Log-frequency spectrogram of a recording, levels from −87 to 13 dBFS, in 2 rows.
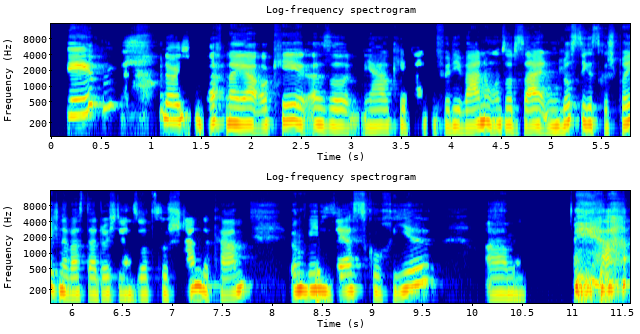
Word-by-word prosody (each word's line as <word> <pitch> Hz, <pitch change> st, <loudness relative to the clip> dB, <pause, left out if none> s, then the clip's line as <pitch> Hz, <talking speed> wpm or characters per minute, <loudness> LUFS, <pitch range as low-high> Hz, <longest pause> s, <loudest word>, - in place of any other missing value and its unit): geben." 280 Hz, +11 st, +8 dB, 0.6 s
Und -, -, -1 dB
da 225 Hz, -, +4 dB
hab 220 Hz, -, +3 dB
ich 250 Hz, +2 st, -3 dB
gedacht: 200 Hz, -1 st, -3 dB
„Na 200 Hz, -1 st, +5 dB
ja 190 Hz, -3 st, +3 dB
okay, 200 Hz, +2 st, +1 dB
also 185 Hz, -3 st, -1 dB
ja 175 Hz, 0 st, -5 dB
okay, 180 Hz, 0 st, -8 dB
danke 190 Hz, 0 st, -15 dB
für 175 Hz, -, -6 dB
die 180 Hz, -2 st, -3 dB
Warnung 190 Hz, +4 st, +3 dB
und 190 Hz, -, -2 dB
so.“ 185 Hz, -, -1 dB
Das 175 Hz, 0 st, -10 dB
war 175 Hz, 0 st, +4 dB
halt 185 Hz, -, +1 dB
'n 175 Hz, +1 st, -2 dB
lustiges 200 Hz, 0 st, -1 dB
Gespräch, 200 Hz, +5 st, -1 dB
ne, 195 Hz, -2 st, +2 dB
was 170 Hz, 0 st, -3 dB
dadurch 170 Hz, 0 st, -5 dB
dann 165 Hz, -1 st, -6 dB
so 170 Hz, +1 st, -7 dB
zustande 185 Hz, +5 st, -1 dB
kam. 210 Hz, +1 st, -2 dB, 0.4 s
Irgendwie 205 Hz, +1 st, +5 dB
sehr 190 Hz, 0 st, +1 dB
skurril 195 Hz, -, -3 dB, 0.5 s
ähm 165 Hz, 0 st, -6 dB, 0.5 s
ja. 215 Hz, -1 st, +5 dB
190 Hz, 185 wpm, -23 LUFS, 175-205 Hz, 0.6 s, geben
